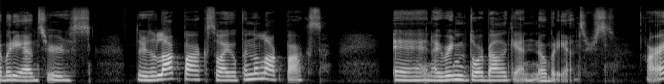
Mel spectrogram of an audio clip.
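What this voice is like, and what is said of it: Usual voice. Nothing is said of it.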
